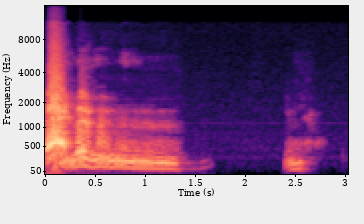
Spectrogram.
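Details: American Bulldog, scared of a border collie and nervous about taking back his bottle, making funny sounds: a sharp opening yelp runs into a sustained, harmonic grumbling whine for over a second, then a brief quieter whimper after a pause.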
